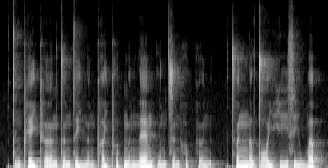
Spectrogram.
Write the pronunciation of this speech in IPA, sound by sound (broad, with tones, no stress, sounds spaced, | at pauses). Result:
t̪ ɪ˨˩ ŋ pʰ e˥ j pʰ œː˨˧ ŋ t̪ ɵ˨˥ n t̪ e˨˩ j n̪ ɵ˨˩ n pʰ ɐ˨ j pʰ ʊ˥ k̚ ŋ ɵ˨˩ n n̪ ɛː˥ m kʷ ɐ˨˥ n t͡s ɵ˨˩ n h ʊ˧ k̚ h ɵ˨˩ n | t̪ʰ ɵ˥ n n̪ ɐ˨ w t̪ ɔː˨ j h iː˨ s iː˨˩ w m ɐ˥ p̚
